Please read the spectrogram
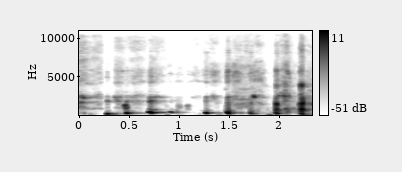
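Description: Several men laughing hard in short bursts, with a brief pause just after the middle.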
